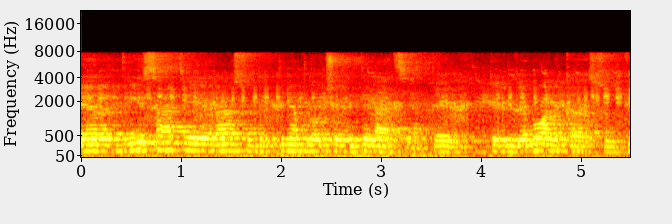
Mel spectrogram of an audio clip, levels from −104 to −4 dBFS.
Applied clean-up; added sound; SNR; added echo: none; Bird / Frog; 12 dB; reverberation time 1.2 s.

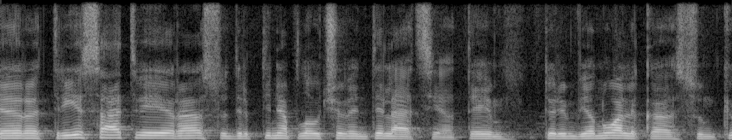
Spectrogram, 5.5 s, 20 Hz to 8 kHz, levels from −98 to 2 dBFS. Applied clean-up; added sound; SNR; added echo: none; none; none; none.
